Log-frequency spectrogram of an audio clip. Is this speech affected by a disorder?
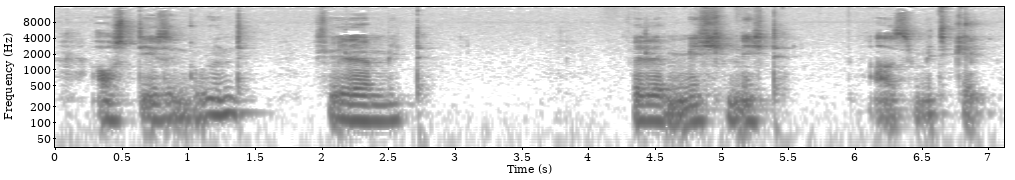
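Yes: cerebral palsy; slowness.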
